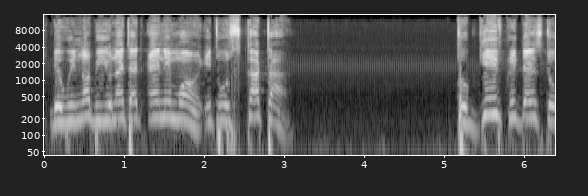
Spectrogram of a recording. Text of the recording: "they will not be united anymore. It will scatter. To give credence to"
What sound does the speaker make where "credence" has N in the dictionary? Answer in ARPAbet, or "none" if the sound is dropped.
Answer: N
